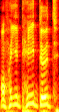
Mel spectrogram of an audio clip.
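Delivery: drawn-out Americanized Scottish accent. Mocking how Glasgow Uni hipsters talk, put on an Americanized Scottish accent. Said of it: "They've kind of got the Americanized Scottish accent".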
